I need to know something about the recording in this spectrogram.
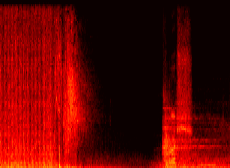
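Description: A gunshot bangs loudly indoors.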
